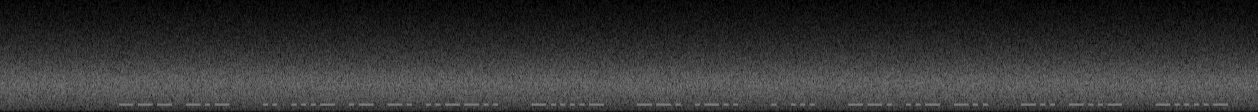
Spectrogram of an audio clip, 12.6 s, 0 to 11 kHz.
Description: Morse code, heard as a keyed tone, machine-sent, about 25 wpm, 770 Hz, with radio static. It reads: OK IVAN? - GL ES GUD DX -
